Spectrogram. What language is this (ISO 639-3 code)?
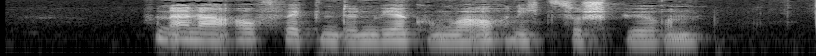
deu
